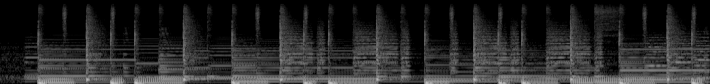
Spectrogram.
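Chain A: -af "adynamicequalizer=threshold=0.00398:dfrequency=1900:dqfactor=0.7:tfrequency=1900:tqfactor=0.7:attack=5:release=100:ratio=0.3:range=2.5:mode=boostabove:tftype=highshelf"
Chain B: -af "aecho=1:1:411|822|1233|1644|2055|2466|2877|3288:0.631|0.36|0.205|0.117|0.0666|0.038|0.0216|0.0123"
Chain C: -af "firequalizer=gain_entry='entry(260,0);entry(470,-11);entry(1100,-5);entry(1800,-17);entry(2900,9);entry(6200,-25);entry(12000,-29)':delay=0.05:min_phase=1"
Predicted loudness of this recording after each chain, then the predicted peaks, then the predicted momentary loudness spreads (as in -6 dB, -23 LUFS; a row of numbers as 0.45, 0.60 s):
-29.5, -29.0, -31.5 LUFS; -11.5, -13.0, -13.0 dBFS; 4, 3, 4 LU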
